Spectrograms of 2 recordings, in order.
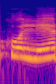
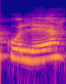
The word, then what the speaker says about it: colher: nome objeto né a colher caiu no chão então nesse caso aqui eu pronuncio colher e nesse caso pronuncio colher então a escrita é igual a pronúncia é diferente mas a escrita é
